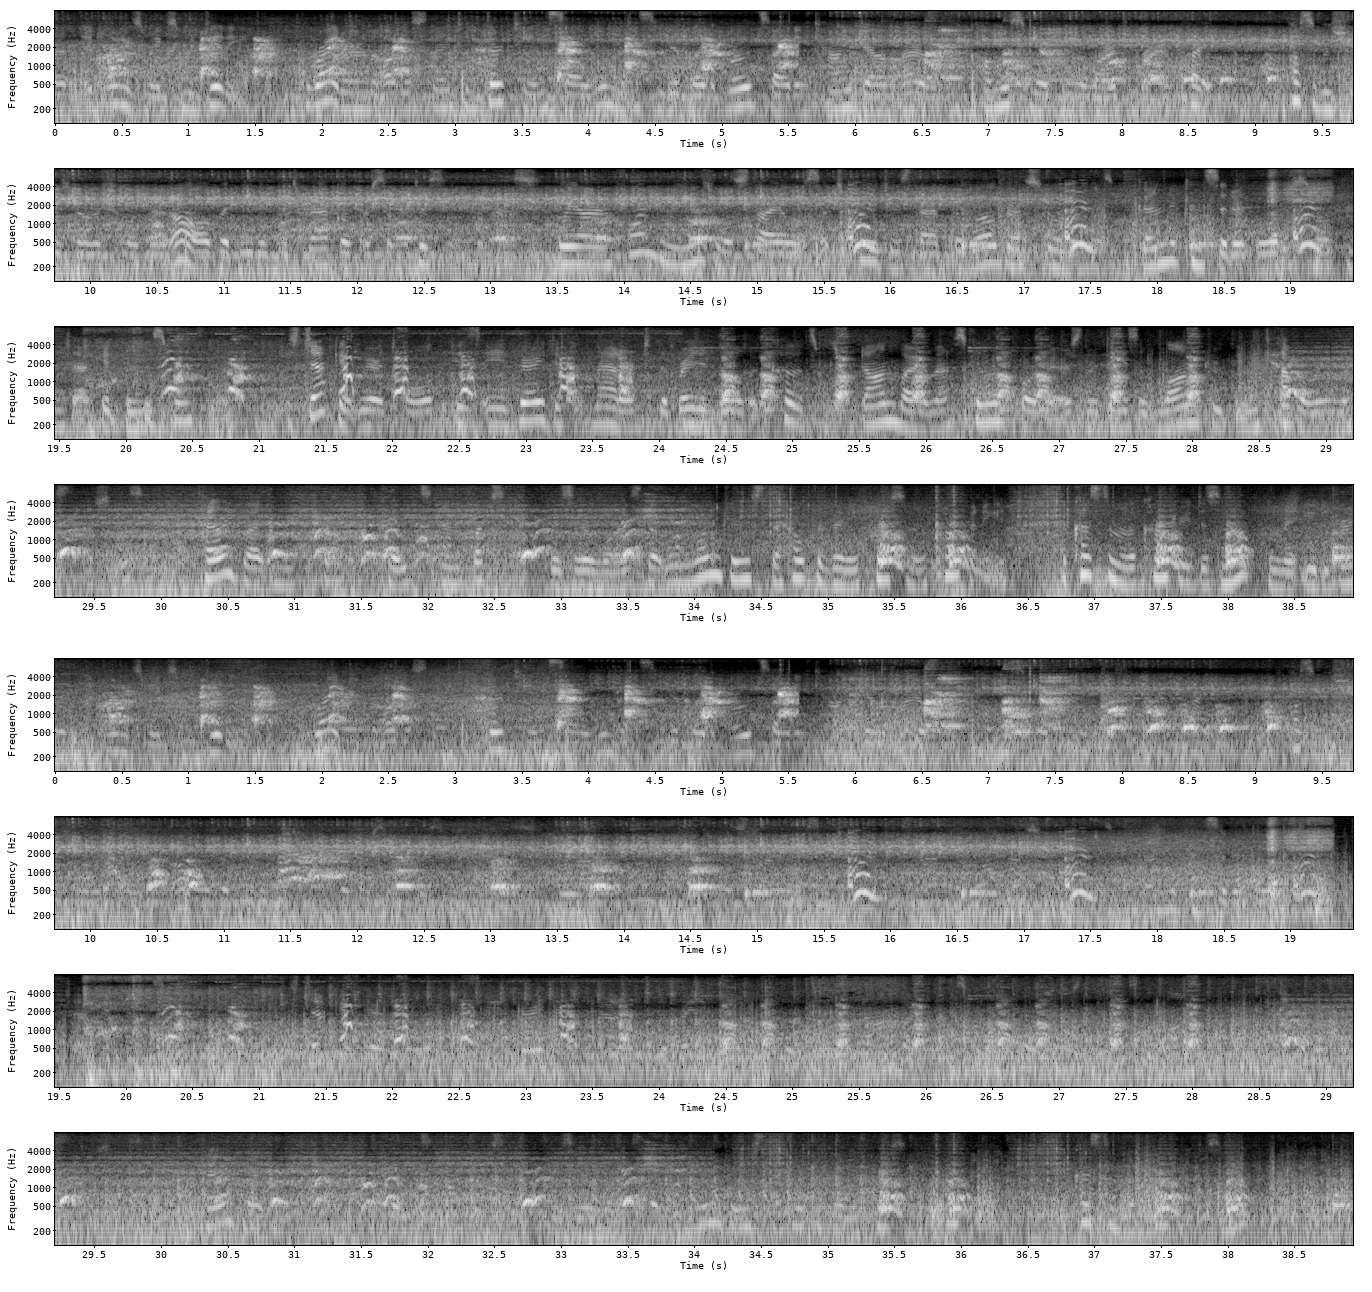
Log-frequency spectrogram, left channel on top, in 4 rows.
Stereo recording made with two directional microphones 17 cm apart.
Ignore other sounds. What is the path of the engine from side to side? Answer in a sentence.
In this clip you hear the engine go from the left side to the right.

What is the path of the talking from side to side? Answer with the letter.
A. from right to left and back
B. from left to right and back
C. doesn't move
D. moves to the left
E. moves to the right
C.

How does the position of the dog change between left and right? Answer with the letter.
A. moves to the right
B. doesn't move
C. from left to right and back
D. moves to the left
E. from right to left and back
C.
